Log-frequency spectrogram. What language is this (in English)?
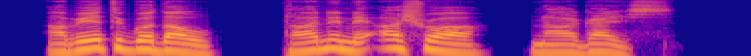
Gofa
